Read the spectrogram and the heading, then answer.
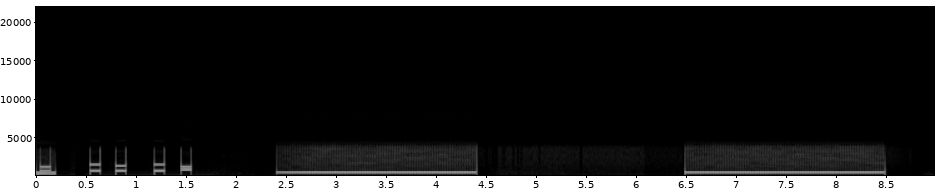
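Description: telephone dialing and ringing

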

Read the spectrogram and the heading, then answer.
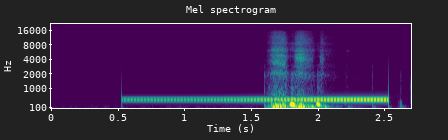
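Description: phone call ringing tone

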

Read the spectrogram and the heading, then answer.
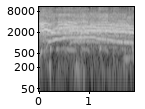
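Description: audience cheering

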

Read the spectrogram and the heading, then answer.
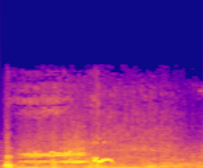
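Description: car skidding

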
